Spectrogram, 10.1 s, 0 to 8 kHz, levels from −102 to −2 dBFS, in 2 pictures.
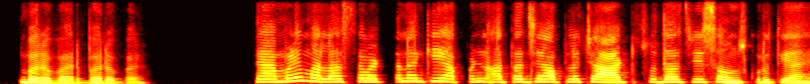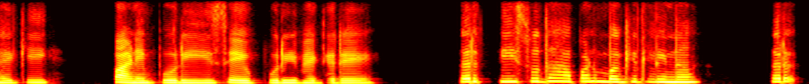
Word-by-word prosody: बरोबर, 185 -5 +3
बरोबर. 175 -2 -2 0.7
त्यामुळे 265 +4 +1
मला 285 -6 0
असं 270 +2 -3
वाटतं 280 -1 -3
ना, 295 - -1
की 300 - -2
आपण 270 0 -3
आता 255 +1 -2
जे 275 - -2
आपलं 260 0 0
चाटसुद्धा 235 0 +3
जी 245 - -1
संस्कृती 215 -2 +2
आहे 190 -1 +2
की 200 -1 -3 0.4
पाणीपुरी, 190 -3 +3
सेवपुरी 185 -1 +1
वगैरे 170 0 -2 0.6
तर 275 - +4
ती 270 +1 -3
सुद्धा 290 +2 -3
आपण 290 0 -2
बघितली 255 0 0
ना, 235 -1 +7 0.5
तर 280 +1 0
235 Hz, 160 wpm, -19 LUFS, 190-270 Hz, 0.7 s, ना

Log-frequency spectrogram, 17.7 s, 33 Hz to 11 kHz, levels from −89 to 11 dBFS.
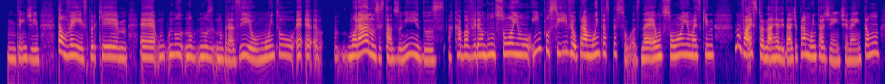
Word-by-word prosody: Entendi. 195 -1 -4 0.4
Talvez 240 - +4
porque, 220 0 0 0.4
eh, 215 -1 +2
no 240 +3 -3
no 225 +2 -1
no 220 +2 -1
no 200 -1 -4
Brasil 190 +4 -2
muito, 230 +4 -3
eh 235 +1 0
eh 235 - -1
eh - - -11 0.6
morar 245 +8 +7
nos 240 -7 0
Estados 195 -1 -3
Unidos 190 -5 -3
acaba 240 +2 -2
virando 245 +1 -1
um 260 0 +3
sonho 260 -2 0
impossível 295 - -2
pra 250 +1 +6
muitas 260 +3 0
pessoas, 205 -7 -10
né. 195 0 +2
É 205 - +4
um 225 +2 +4
sonho, 240 +3 0
mas 235 -1 +1
que 255 - -4 0.5
não 465 0 0
vai 265 -3 +8
se - - -6
tornar 210 -5 +3
realidade 195 0 +1
pra 265 +4 +2
muita 225 -2 0
gente, 185 -1 -6
né. 175 0 -3
Então, 250 +10 -3
225 Hz, 140 wpm, -24 LUFS, 200-250 Hz, 0.6 s, vai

